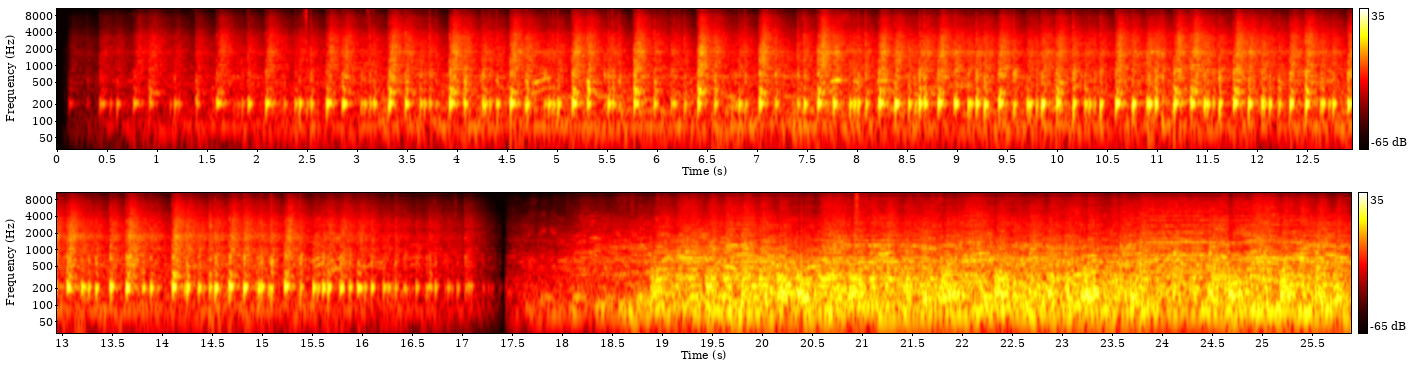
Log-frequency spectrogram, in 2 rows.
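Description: A drum played fast with the hands and fingers, a rapid stream of strikes. It stops abruptly about 17 seconds in, and after a brief gap a loud Balkan brass band starts playing.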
